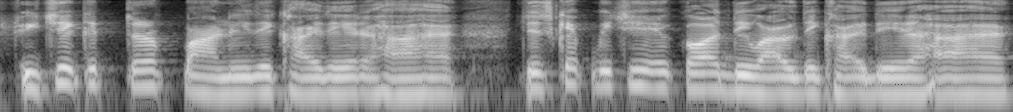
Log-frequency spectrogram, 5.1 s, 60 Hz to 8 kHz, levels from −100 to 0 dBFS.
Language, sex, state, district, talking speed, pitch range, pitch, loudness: Hindi, male, Jharkhand, Garhwa, 200 wpm, 135-175 Hz, 140 Hz, -16 LUFS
